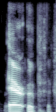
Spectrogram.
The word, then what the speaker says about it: Air Up: Air Up. Je moet de R moet je goed doen.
